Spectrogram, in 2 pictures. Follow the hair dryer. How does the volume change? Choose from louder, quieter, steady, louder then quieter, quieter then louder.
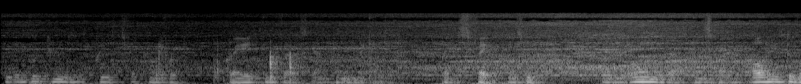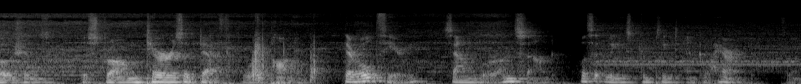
louder then quieter.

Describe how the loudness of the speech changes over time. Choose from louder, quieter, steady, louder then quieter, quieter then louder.
louder then quieter.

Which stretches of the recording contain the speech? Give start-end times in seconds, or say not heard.
0.0-15.9.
